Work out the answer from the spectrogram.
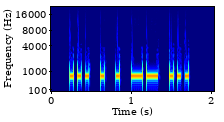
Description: Morse code, heard as a keyed tone, about 25 wpm, 700 Hz. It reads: SEEMS
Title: ES:S Suffix - Top 100 Words with Base Words 25wpm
